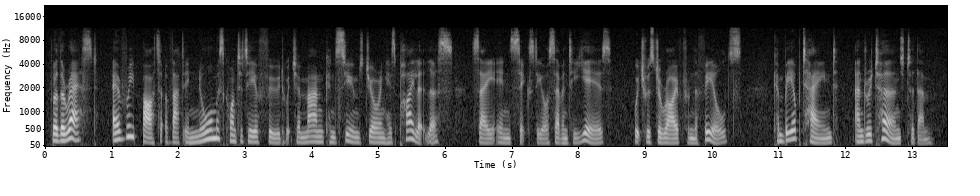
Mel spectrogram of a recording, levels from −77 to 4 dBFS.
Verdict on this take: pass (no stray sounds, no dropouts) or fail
fail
